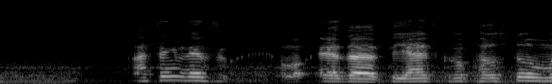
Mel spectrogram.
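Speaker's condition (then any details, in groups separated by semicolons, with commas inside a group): Ataxic cerebral palsy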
